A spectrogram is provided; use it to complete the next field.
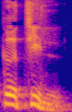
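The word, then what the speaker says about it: kecil: সঠিকটা তো শিখতে হবে মূলত কিচি হবে না হবে কাচিল কাচিল কাচিল মানে ছোট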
